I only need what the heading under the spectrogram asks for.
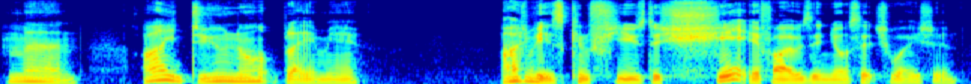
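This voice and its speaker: A British man playing a menacing, teasing mob boss's son in an intimate ASMR roleplay, with a deliberate, taunting delivery. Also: medium pitch, gravelly. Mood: taunting, stern. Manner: slow, deliberate, taunting, swearing. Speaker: roleplay audio performer.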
